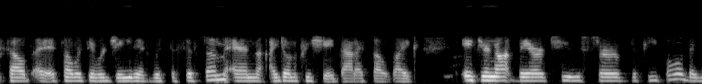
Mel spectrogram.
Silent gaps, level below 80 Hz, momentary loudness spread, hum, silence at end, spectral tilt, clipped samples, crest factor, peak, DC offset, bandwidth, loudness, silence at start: none; -66 dBFS; 13 LU; none; 0 s; -10 dB/octave; under 0.1%; 18 dB; 0 dBFS; under 0.1%; 3.8 kHz; -17 LUFS; 0.1 s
